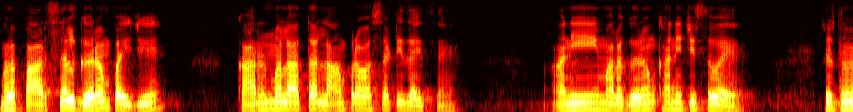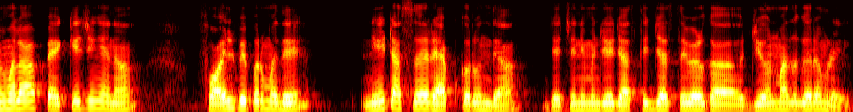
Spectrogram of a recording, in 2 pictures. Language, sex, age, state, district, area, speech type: Marathi, male, 18-30, Maharashtra, Raigad, rural, spontaneous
